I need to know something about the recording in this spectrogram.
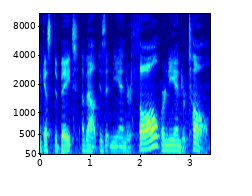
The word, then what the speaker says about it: Neanderthal: Neanderthal or neander tall the Germans pronounce t h at least from what I've come to understand as a t sound not a th sound so it actually is is neander thall but nobody's going to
